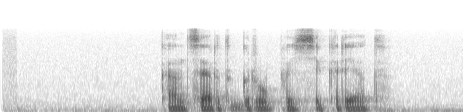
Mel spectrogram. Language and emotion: Russian, neutral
